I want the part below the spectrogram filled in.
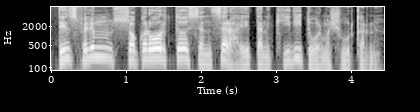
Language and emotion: Kashmiri, neutral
